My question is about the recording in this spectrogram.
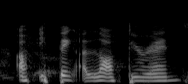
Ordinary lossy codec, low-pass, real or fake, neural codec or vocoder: AAC, 48 kbps; 7.2 kHz; real; none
